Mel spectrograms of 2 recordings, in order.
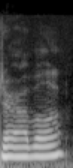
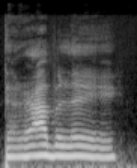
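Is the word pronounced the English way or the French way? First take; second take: English; French. First: The word is said with an English pronunciation. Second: The word is said with a French pronunciation. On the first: "instead of durable" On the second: "if I predict French French pronunciation, it's probably d- d- der durable"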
